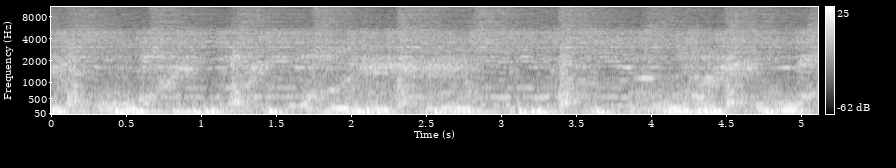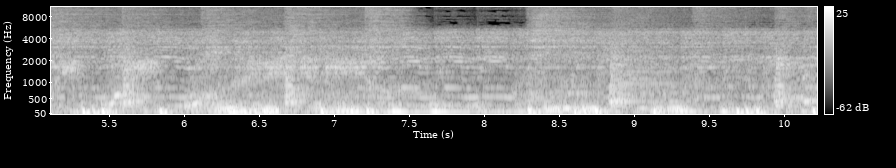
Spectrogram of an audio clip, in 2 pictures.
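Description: Metalcore band playing live: loud electric guitar riffs over a drum kit with kick drum and cymbals in a steady rhythm. The cymbals drop out briefly about eight seconds in.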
